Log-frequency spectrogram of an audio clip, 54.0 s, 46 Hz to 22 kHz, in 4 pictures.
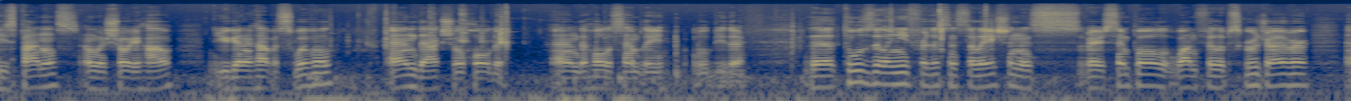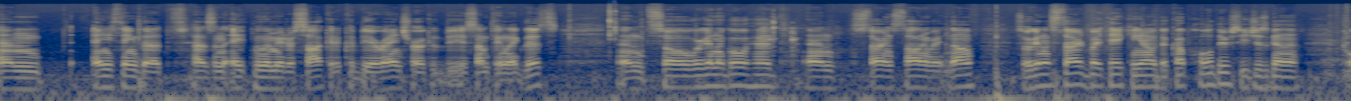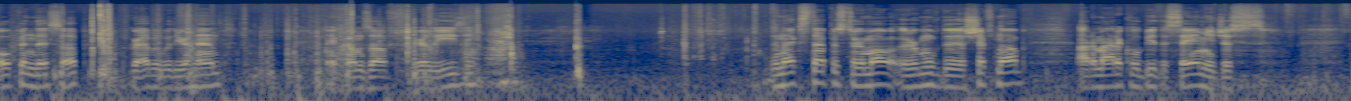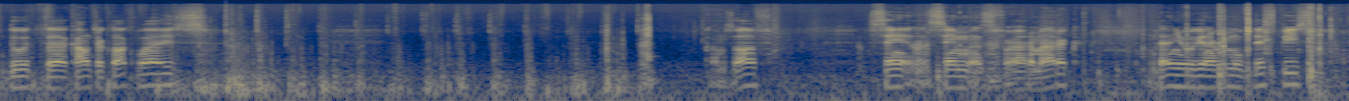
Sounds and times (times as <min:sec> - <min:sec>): Speech: 0:00.0 - 0:07.5, 0:08.1 - 0:19.1, 0:19.7 - 0:29.4, 0:30.3 - 0:31.9, 0:34.7 - 0:39.7, 0:40.6 - 0:42.7, 0:47.6 - 0:48.3, 0:49.2 - 0:51.4, 0:52.0 - 0:53.8.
